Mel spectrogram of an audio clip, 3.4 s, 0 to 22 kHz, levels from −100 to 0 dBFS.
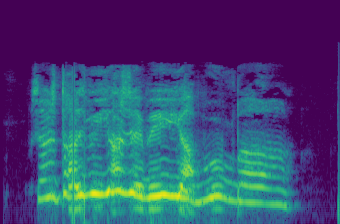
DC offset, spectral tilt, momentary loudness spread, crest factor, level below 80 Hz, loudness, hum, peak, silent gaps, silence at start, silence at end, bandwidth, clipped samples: under 0.1%; -5.5 dB/octave; 14 LU; 12 dB; -58 dBFS; -13 LUFS; none; -2 dBFS; none; 0.35 s; 0.5 s; 7.4 kHz; under 0.1%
